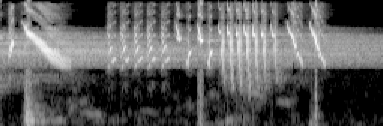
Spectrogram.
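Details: Algerian European goldfinch song opening with a falling slurred whistle, then fast tinkling chirps and a buzzy rattled run of notes, bright and high.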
